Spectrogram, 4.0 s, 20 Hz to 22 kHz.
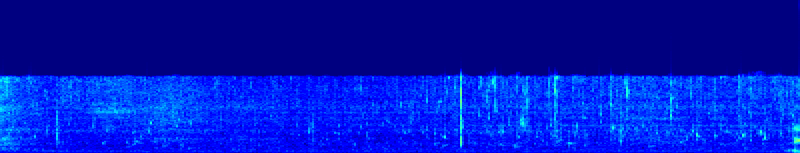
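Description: A 34-pound-thrust electric trolling motor running on the canoe's transom, its propeller steadily churning and splashing the water behind the boat.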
